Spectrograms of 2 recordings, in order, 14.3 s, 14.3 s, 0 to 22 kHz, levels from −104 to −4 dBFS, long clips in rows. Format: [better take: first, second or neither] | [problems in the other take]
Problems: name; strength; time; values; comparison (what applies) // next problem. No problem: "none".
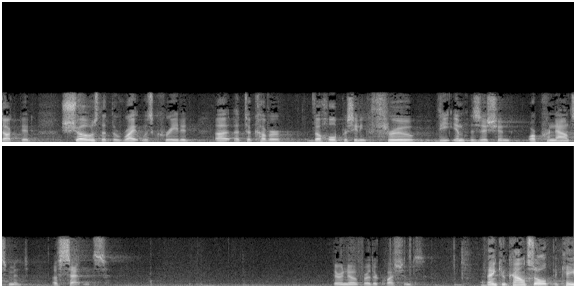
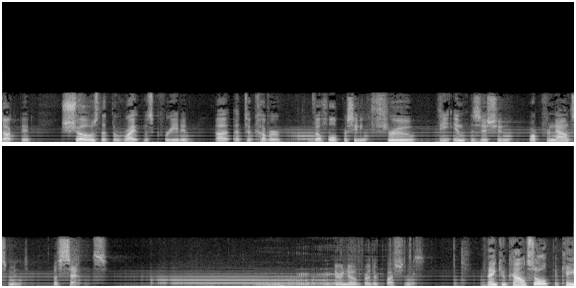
first | noise reduction (neural mask model RNNoise)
